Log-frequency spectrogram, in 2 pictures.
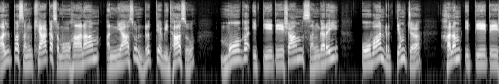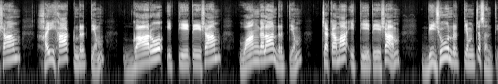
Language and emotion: Sanskrit, neutral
